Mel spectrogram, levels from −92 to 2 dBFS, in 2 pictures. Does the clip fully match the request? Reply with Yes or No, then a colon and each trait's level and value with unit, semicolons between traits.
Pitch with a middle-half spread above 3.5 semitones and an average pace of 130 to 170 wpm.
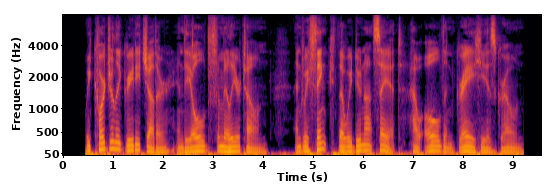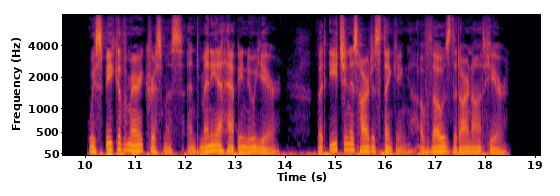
Yes: average, 4.3 semitones; average, 160 wpm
